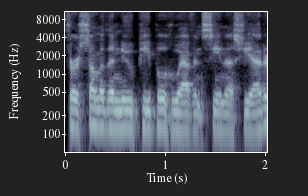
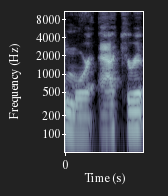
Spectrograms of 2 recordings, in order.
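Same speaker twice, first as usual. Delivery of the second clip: normal talking voice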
